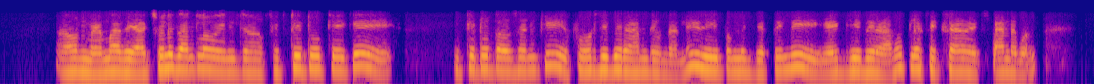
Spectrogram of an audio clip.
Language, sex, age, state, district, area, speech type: Telugu, male, 18-30, Telangana, Jagtial, urban, conversation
